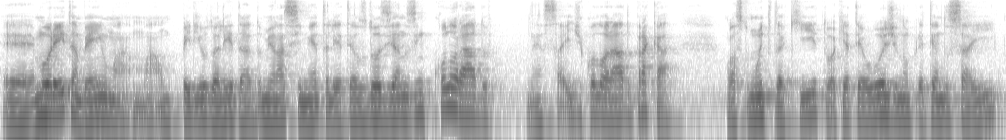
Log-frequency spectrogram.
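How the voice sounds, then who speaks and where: Brazilian accountant in his 40s, calm plain way of talking, bit hesitant, midrange voice. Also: medium pitch, fairly quick. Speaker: accountant, podcast guest. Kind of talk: casual interview chat.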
